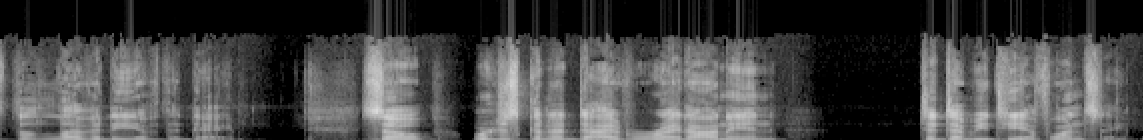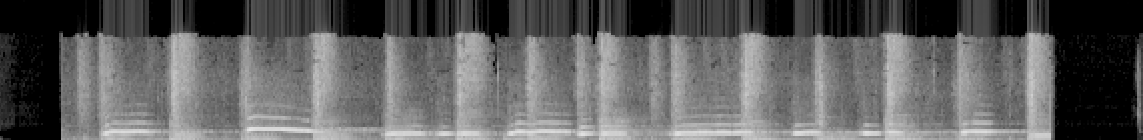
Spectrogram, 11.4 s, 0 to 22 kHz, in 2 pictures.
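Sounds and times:
speech: 0:00.0 - 0:04.0, 0:04.6 - 0:06.5
person whistling a melodic tune: 0:06.2 - 0:11.0.

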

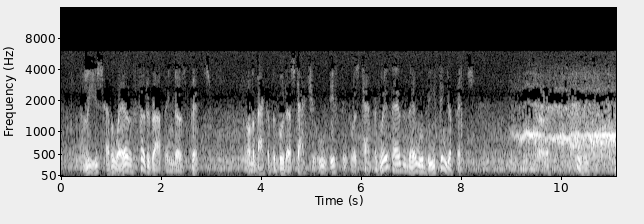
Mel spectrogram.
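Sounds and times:
speech: 0:00.5 - 0:03.1, 0:03.7 - 0:08.4, 0:10.3 - 0:11.0
car tires screeching as brakes and handbrake fail: 0:09.0 - 0:11.0.

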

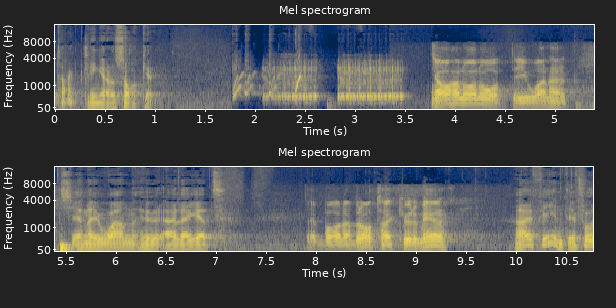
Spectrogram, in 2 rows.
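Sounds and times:
speech: 0:00.0 - 0:01.1, 0:03.8 - 0:07.2, 0:07.9 - 0:09.4, 0:10.0 - 0:10.7
outgoing call ringing tone: 0:01.8 - 0:03.6.

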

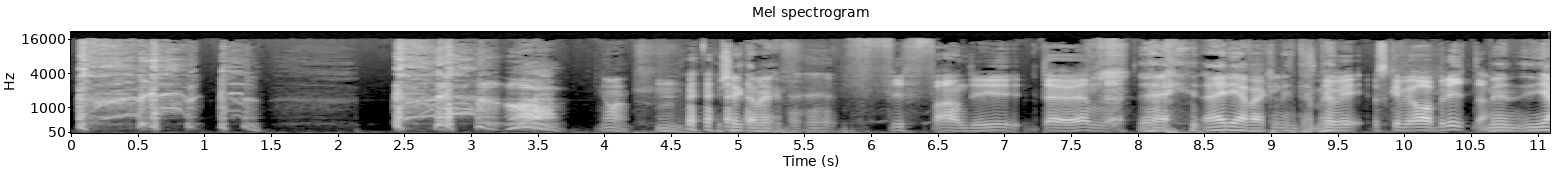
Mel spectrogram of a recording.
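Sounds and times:
person coughing from a cold: 0:00.0 - 0:01.5, 0:02.4 - 0:03.8
speech: 0:04.1 - 0:11.0.

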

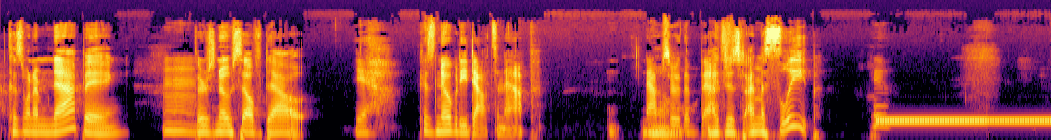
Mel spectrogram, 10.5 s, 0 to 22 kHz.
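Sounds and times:
speech: 0:00.1 - 0:05.4, 0:06.1 - 0:08.8
steady telephone tone while placing a call: 0:08.8 - 0:10.4.

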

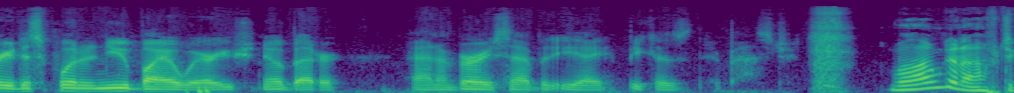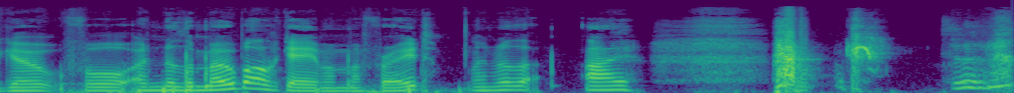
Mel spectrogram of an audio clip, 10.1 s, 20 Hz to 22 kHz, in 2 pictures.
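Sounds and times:
speech: 0:00.0 - 0:10.1
quick sharp sneeze after a drawn-in breath: 0:08.9 - 0:09.5.

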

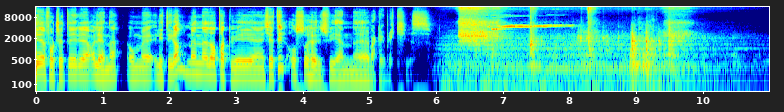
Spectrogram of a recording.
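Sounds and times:
speech: 0:00.0 - 0:07.3
tram rumbling to a halt: 0:06.0 - 0:10.9
tram sliding doors opening: 0:06.0 - 0:10.9
high thin squeal of tram wheels: 0:06.1 - 0:10.6
clunks: 0:06.8 - 0:10.9.

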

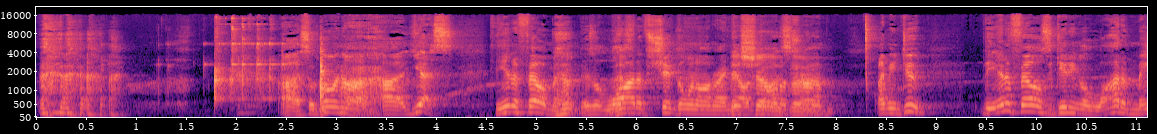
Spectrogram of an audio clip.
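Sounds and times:
speech: 0:00.0 - 0:00.7, 0:02.5 - 0:11.1
ice cubes clinking and rattling against a glass: 0:01.7 - 0:02.6.

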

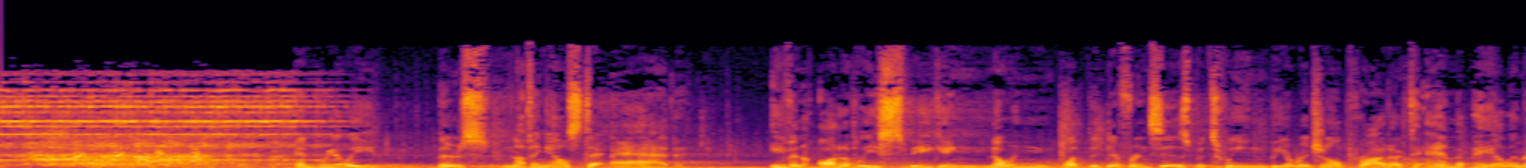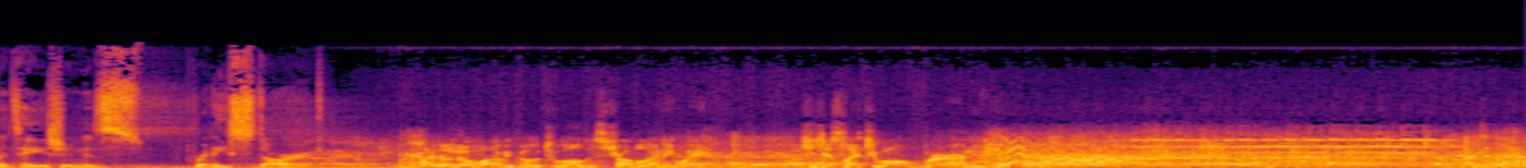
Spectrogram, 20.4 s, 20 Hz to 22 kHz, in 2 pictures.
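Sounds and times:
laughter: 0:00.0 - 0:02.3, 0:12.2 - 0:20.3
fire alarm bells ringing: 0:00.0 - 0:02.6, 0:16.9 - 0:20.3
speech: 0:02.0 - 0:17.3.

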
